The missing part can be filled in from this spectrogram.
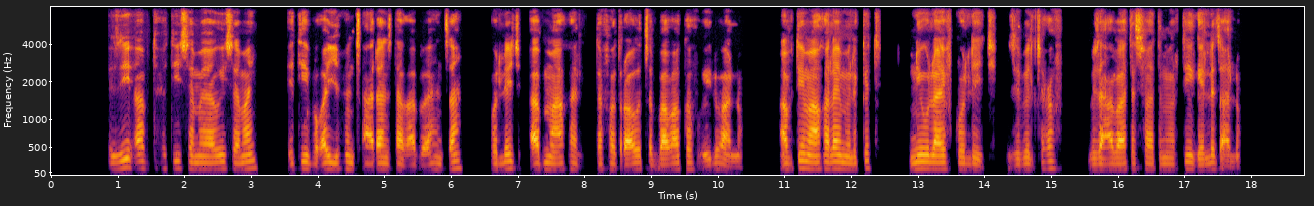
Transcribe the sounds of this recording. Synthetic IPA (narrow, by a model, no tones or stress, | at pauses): ʔɨziʔaβt̪ʰɨ̥ħt̪ʰisɐmɐjawisɐmaj | ʔɨt̪ʰibɨkʼɐjːɪħunt͡sʼaʕd̪anzɨt̪ʰakʼaβɐʔhɨnt͡sʼa | kʰo̞le̞d͡ʒʔaβmaʔkɐl | t̪ʰɐfɐt̪ʼɾawut͡sʼɨbakʼakʰɐfilualːo̞ | ʔaβt̪ʰimaʔxɐlajmɨlɨkːɨt̪ | nulajfkʰo̞le̞d͡ʒ | zɨβɨlt͡sʼɨħuf | bɨzaʕβat̪ʰɐsfat̪ʰɨmhɨɾt̪ʰiɡɐlːɐt͡sʼalːo̞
